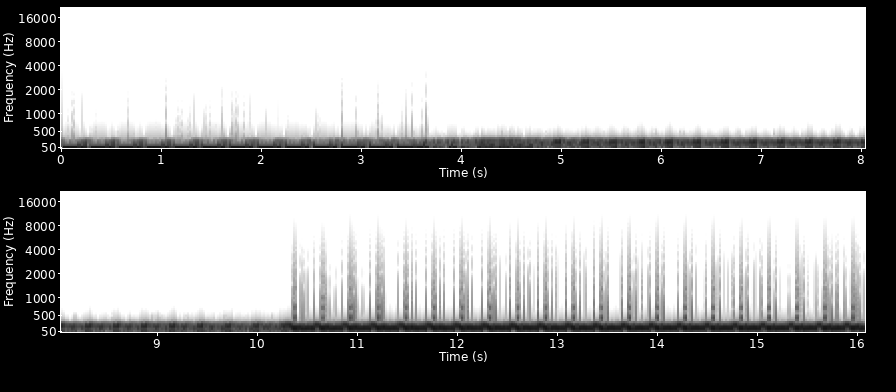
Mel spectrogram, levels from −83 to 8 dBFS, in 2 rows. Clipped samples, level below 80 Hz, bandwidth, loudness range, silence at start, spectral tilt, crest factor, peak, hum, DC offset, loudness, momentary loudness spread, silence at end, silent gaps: 3%; -18 dBFS; 1.4 kHz; 14 LU; 0 s; -14.5 dB/octave; 6 dB; 0 dBFS; none; under 0.1%; -9 LUFS; 15 LU; 0 s; none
